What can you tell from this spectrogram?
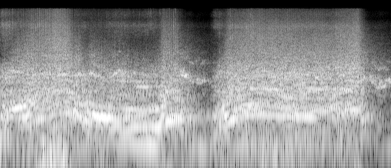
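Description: Car engine revved hard twice, each time climbing and then falling in pitch, under a loud rushing hiss, with a brief drop between the two pulls.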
